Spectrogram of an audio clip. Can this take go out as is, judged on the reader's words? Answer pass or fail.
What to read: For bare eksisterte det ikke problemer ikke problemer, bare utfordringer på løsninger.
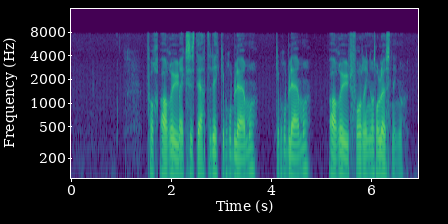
pass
